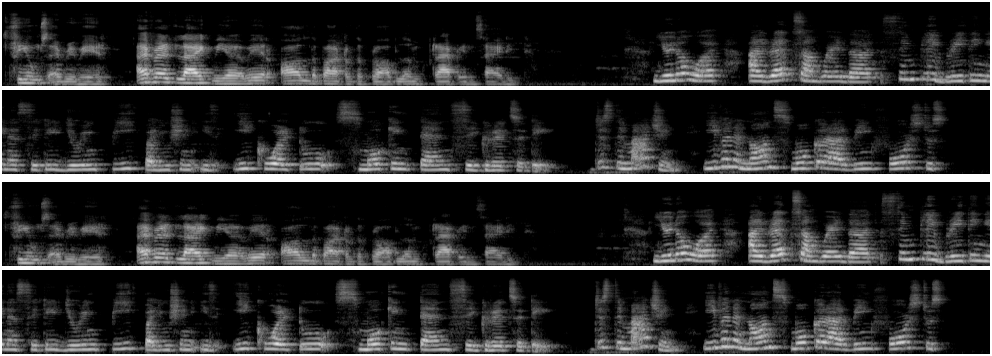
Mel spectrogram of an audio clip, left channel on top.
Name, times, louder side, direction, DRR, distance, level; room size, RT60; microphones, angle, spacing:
voice 1, 0.0-1.0 1.3-5.1, left 3 dB, 35° left, 1.0 m, -23 dB
voice 2, 6.3-15.4 15.8-19.3, right 2 dB, 80° right, 1.9 m, -22 dB
8.6 x 3.7 x 3.5 m
head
